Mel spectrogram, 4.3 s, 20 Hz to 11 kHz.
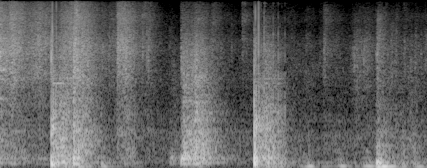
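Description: A 2-litre plastic bottle with a little liquid in it, flipped and landing on a wooden table: two loud thuds, about half a second in and about two and a half seconds in, then a smaller knock near the end.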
